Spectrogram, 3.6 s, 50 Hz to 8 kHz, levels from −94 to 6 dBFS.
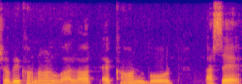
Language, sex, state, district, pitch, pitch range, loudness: Assamese, male, Assam, Sonitpur, 120 Hz, 115-125 Hz, -17 LUFS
